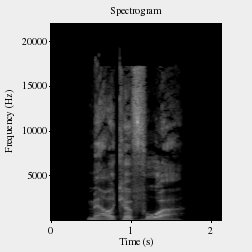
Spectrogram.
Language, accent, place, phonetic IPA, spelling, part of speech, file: German, Germany, Berlin, [ˌmɛʁkə ˈfoːɐ̯], merke vor, verb, De-merke vor.ogg
- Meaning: inflection of vormerken: 1. first-person singular present 2. first/third-person singular subjunctive I 3. singular imperative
